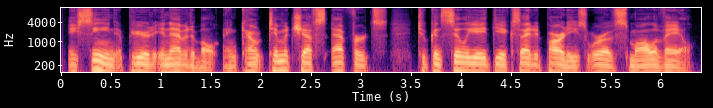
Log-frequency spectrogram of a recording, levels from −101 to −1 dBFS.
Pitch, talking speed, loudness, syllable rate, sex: 95 Hz, 160 wpm, -18 LUFS, 5.9 syllables/s, male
